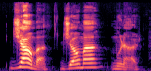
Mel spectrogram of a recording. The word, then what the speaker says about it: Jaume Munar: How do you pronounce his first name? I'm gonna go ahead and give a little ATP listen. Jaume Munar. So that's the ATP pronunciation on their website.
